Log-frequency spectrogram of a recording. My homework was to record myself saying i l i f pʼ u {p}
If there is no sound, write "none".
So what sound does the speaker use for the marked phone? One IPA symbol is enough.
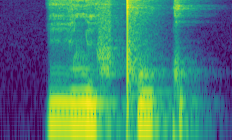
k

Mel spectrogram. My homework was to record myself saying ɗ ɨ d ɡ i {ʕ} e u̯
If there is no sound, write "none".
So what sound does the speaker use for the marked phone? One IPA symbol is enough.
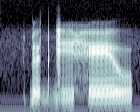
h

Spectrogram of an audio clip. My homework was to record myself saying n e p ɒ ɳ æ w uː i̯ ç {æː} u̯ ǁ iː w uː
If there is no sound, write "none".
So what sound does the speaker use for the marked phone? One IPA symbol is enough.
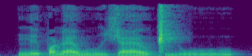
æː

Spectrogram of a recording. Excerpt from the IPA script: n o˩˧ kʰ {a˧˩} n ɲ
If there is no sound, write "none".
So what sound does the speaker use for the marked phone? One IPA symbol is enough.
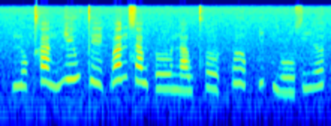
a˧˩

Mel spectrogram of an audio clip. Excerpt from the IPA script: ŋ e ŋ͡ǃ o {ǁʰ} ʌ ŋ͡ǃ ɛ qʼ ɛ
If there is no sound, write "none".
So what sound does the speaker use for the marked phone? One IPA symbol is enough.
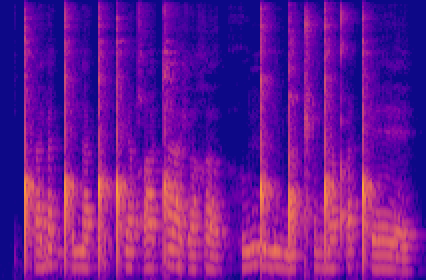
ǁʰ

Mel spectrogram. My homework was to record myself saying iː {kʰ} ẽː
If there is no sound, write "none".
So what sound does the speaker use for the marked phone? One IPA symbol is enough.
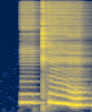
kʰ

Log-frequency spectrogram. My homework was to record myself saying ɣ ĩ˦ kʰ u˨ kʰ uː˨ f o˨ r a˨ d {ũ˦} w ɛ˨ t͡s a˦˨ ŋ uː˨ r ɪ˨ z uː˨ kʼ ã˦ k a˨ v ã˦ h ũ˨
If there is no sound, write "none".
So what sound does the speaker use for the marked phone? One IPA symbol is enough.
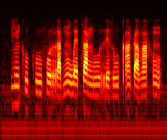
ũ˦˨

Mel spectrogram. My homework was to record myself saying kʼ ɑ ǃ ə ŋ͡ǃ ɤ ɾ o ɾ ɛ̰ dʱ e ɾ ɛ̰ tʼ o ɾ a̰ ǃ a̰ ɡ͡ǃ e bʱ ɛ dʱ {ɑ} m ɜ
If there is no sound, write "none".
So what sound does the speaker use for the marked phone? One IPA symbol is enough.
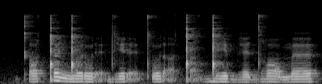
ɑ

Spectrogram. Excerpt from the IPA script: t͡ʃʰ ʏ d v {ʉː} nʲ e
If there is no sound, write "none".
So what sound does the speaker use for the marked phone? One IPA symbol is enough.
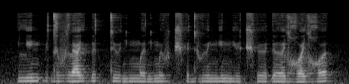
ʉː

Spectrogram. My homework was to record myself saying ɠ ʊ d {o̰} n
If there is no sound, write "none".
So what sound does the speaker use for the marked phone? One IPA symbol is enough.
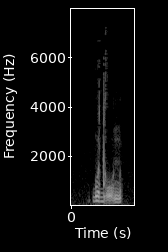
o̰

